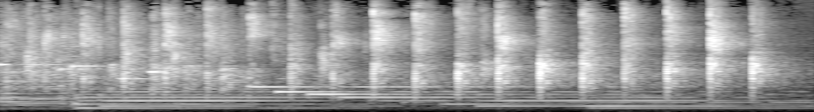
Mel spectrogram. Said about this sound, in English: Somebody shout amen. Give the Lord a hand clap of praise on the way to your seat.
